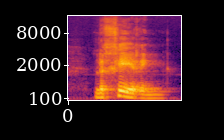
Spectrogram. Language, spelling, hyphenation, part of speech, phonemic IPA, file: Dutch, legering, le‧ge‧ring, noun, /ləˈɣeːrɪŋ/, Nl-legering.ogg
- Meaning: alloy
